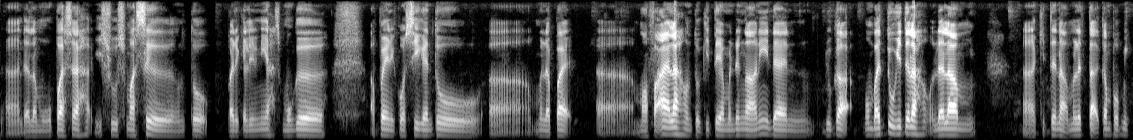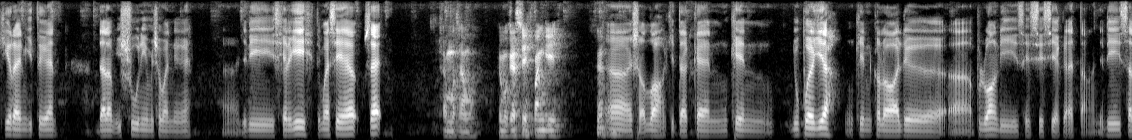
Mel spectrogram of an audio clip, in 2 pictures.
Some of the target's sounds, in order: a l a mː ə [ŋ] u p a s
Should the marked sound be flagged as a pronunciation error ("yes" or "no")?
no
